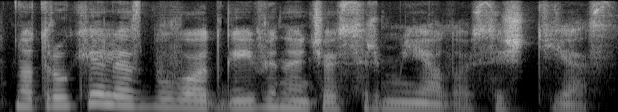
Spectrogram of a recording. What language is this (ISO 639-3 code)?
lit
